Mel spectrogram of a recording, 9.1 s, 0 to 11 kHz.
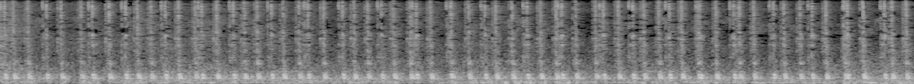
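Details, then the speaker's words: MEP-002A military diesel generator, rusty fuel from corroded tank: fast even ticking, six or seven clicks a second, as the electric fuel pump primes, sounding like air in it; pump clicking, bleeding air from lines. "so what we want to hear is we want to hear this the fuel pumps click that sound like it had a little ear in it that click a little bit"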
